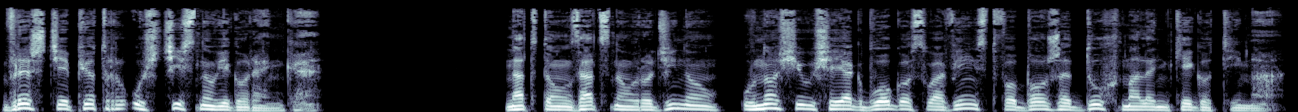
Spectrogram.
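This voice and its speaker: Calm male audiobook narrator. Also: medium pitch, slow, no echo, studio quality. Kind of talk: scripted narration.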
